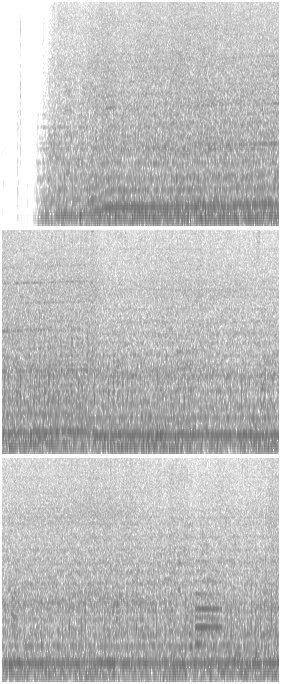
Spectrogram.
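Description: A motorcycle engine hums steadily at speed.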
